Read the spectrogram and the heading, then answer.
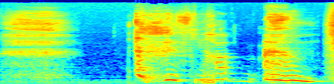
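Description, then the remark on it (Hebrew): Several sharp bursts of coughing or sneezing, loud and harsh, with a short spoken word squeezed between them. “לבריאות.”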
